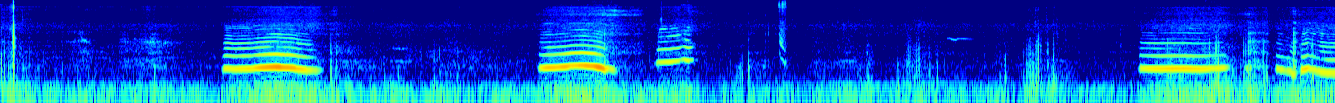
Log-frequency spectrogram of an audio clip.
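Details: Domestic cat meowing indoors: four clear, drawn-out tonal meows, each about a second long with rich harmonics and a slight rise-and-fall in pitch, spaced irregularly over thirteen seconds with quiet room tone between.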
